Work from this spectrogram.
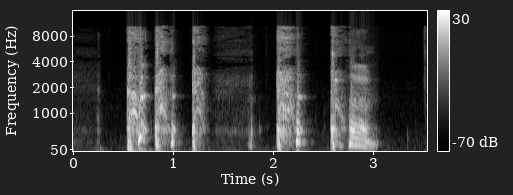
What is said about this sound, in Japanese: むせた、ごめん。ああ、ごめんなさい、ちょっと、むせました。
